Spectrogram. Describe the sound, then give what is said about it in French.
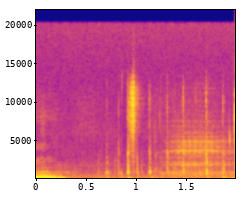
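Keys click on a computer keyboard as text is typed into a file. A few light, crisp taps are spread across the moment, with a short voiced sound at the very start. “je viens d'ailleurs de le taper dans le fichier”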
